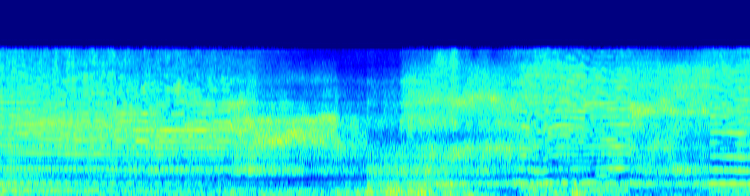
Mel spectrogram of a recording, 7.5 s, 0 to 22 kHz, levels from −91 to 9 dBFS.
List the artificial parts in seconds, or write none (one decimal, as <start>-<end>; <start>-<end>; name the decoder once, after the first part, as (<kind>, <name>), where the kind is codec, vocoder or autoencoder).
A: 2.3-5.2 (codec, ZipCodec); 6.3-7.1

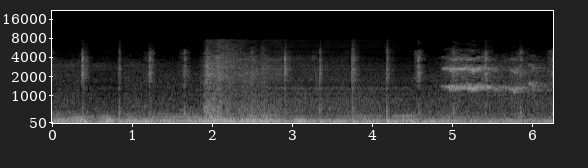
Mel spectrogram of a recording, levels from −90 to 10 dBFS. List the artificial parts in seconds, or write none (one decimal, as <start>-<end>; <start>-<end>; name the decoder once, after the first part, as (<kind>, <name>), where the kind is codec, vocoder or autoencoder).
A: 0.4-0.9 (codec, ZipCodec); 2.7-4.5

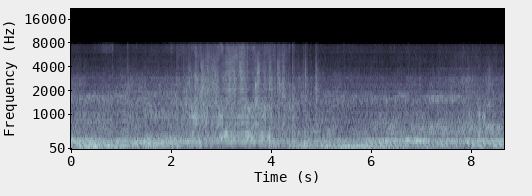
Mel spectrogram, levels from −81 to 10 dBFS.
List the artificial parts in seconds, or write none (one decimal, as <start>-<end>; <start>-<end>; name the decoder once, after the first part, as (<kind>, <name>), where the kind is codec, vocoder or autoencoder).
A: 0.0-8.7 (codec, ZipCodec)

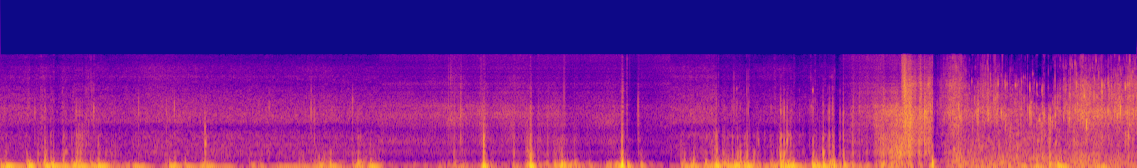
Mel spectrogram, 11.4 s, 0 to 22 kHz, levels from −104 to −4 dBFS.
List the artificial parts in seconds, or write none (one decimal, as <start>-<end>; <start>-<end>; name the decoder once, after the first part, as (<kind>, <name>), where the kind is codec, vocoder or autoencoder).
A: 3.8-6.7 (codec, ZipCodec); 8.4-9.3

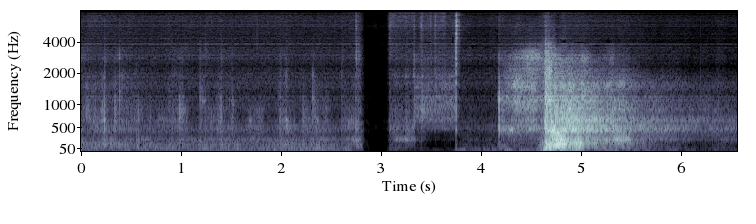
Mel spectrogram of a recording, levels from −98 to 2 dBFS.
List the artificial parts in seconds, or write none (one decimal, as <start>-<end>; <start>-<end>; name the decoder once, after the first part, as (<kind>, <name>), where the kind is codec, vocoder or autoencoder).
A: 0.0-6.6 (codec, ZipCodec)

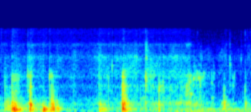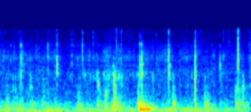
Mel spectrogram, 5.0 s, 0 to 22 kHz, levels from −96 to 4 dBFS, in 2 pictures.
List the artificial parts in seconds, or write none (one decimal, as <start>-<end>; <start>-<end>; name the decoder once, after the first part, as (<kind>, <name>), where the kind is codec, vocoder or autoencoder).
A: 0.0-1.9 (codec, ZipCodec)

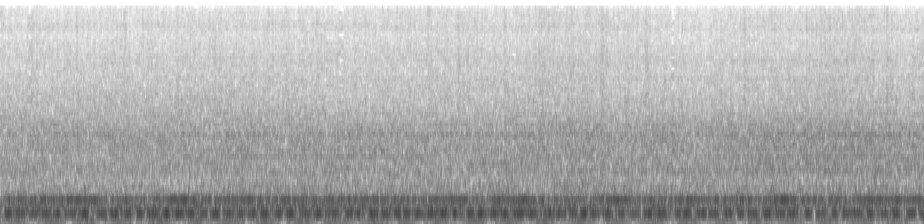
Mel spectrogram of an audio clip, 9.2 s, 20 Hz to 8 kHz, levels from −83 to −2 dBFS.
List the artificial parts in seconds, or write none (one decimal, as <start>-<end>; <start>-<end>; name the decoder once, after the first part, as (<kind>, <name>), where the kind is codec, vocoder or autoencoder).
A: none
